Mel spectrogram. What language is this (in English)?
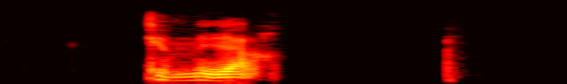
Kabyle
